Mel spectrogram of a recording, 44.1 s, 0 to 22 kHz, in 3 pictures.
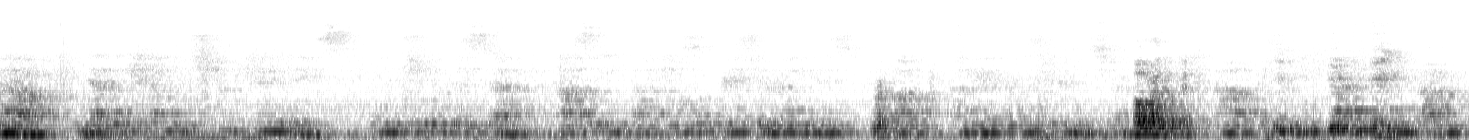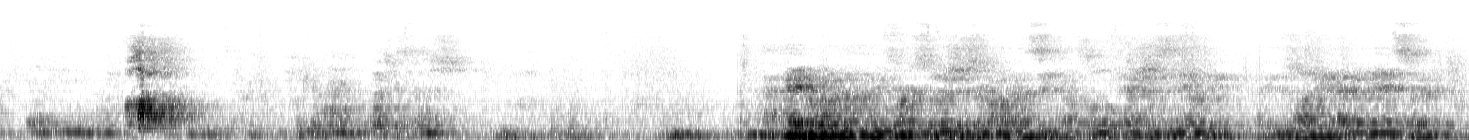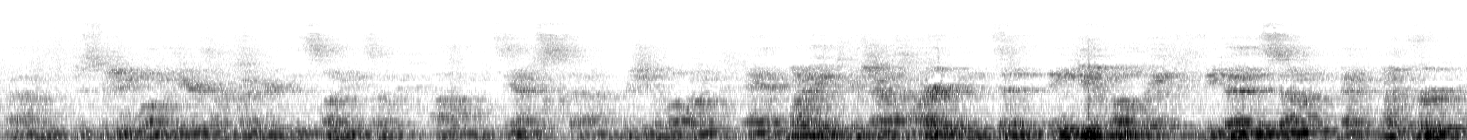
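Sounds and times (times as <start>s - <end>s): low buzzy hum: 0.0s - 44.0s
man talking over pa system: 11.3s - 12.0s, 13.3s - 14.0s, 22.0s - 44.0s.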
